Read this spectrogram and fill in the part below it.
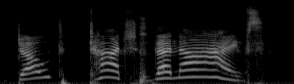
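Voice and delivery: high, dragged-out words. Voicing a character shouting from upstairs: NPC shouting.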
